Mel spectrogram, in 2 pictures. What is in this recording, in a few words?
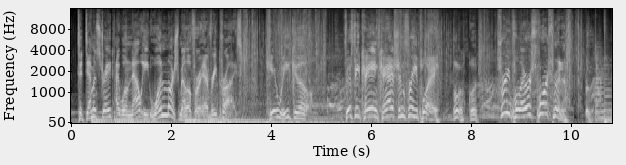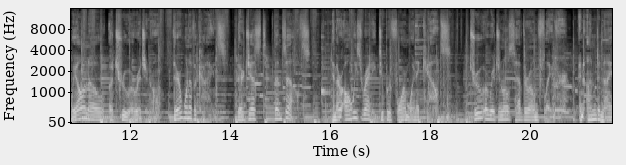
Commercial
